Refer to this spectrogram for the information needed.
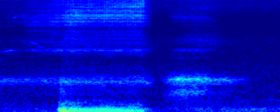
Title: low key snoring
